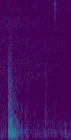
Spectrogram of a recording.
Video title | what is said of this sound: Zebra Sarasa Mark On Review | When you shake it, there's no weird rattling or anything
